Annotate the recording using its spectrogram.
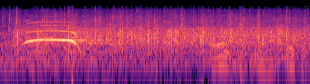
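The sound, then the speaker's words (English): An audience at a nonpartisan, non-ideological center applauds steadily for about three seconds, a dense wash of clapping hands at even loudness. A brief whistle-like tone rises and holds near the start. “Fine, okay, I'm glad you applauded then, because here's my point.”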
